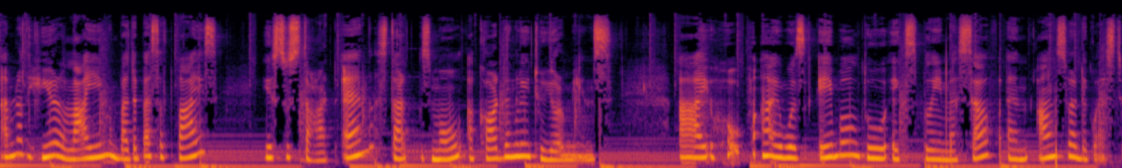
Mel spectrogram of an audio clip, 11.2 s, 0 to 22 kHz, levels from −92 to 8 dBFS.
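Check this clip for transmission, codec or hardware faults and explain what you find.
Two loud pops stand out, both most likely from electrical transients such as a plug being disturbed, a switch, a static discharge or a driver glitch, each injecting a sudden voltage pulse that the downstream circuitry shapes into a sharp click. From 9.47 to 9.54 s there is a double pop, two hits in quick succession, and from 10.57 to 10.59 s a single one. Each peaks roughly 10 dB above the surrounding audio, which continues underneath.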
